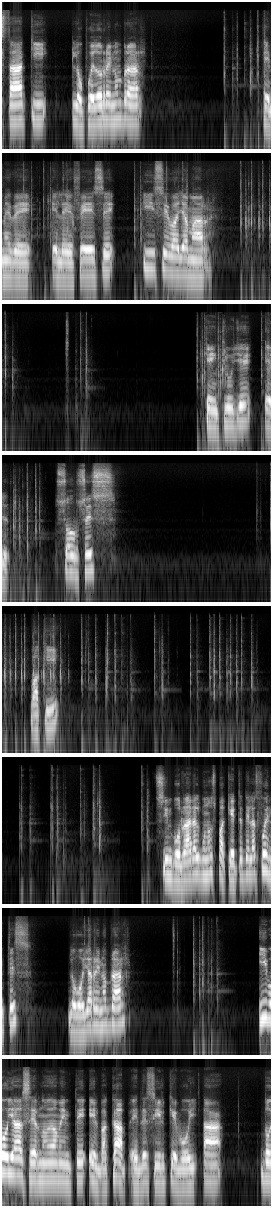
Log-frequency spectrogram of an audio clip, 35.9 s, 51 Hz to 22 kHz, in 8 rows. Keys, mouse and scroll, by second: 0.1-0.8 typing, 3.6-5.1 typing, 5.5 Tab, 6.4-7.1 typing, 7.4 Tab, 8.4 Left, 8.5 Left, 8.7 Left, 8.9 Left, 10.0-10.7 typing, 11.9-14.0 typing, 15.5-16.2 typing, 17.8 Left, 18.0 Left, 18.0 Left, 18.2 Left, 18.6 Left, 18.7 Left, 18.9-24.6 typing, 28.2 Return, 29.9-30.7 typing, 34.3 click.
